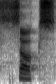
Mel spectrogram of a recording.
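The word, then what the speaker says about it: SearX: search engines that I would recommend is uh one is s e a rx circs I think it's pronounced it is open source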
